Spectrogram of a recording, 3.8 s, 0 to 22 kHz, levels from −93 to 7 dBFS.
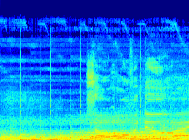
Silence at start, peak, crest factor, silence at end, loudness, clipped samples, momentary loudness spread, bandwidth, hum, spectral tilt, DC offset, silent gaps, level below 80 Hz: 0 s; -8 dBFS; 14 dB; 0 s; -23 LUFS; under 0.1%; 5 LU; 19.5 kHz; none; -5.5 dB/octave; under 0.1%; none; -32 dBFS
